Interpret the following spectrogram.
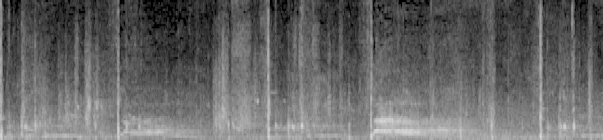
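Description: Tennis rally on clay: racquets strike the ball sharply about every one to one and a half seconds. A player lets out a long shriek on a stroke about four seconds in.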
